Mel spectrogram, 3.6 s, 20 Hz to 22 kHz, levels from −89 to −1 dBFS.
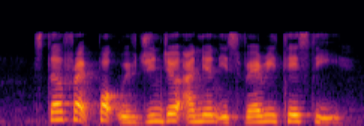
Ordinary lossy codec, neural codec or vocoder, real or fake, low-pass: none; none; real; 7.2 kHz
